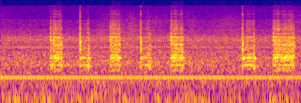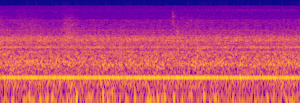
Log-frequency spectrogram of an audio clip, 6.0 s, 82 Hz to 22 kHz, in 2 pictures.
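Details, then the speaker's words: Data I/O 2900 chip programmer reading algorithm floppy disk 2: short bursts of head stepping and seeking over a steady hum, pausing between reads. Normal floppy drive access. "So I will put in disk 2 there and try that again. This is, yeah. Okay, it's accessing."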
